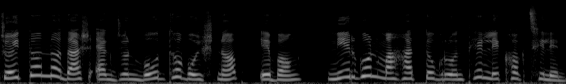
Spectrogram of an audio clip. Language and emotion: Bengali, neutral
